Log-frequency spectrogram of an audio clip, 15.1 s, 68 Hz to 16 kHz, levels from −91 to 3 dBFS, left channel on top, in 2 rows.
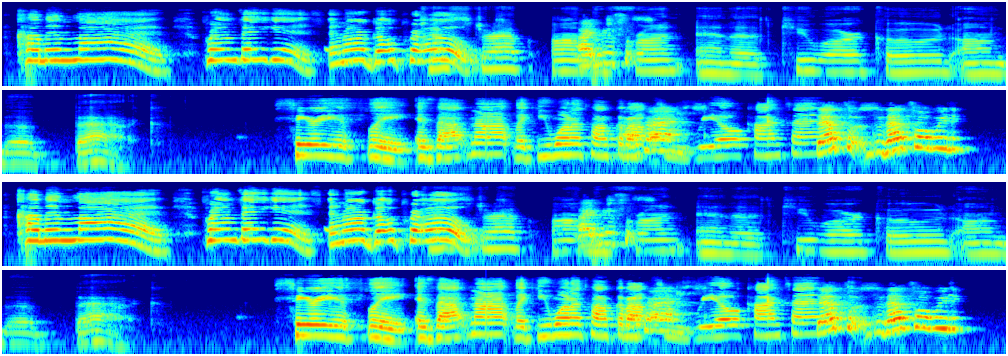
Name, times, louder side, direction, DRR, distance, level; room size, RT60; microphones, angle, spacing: voice 1, 0.1-1.2 1.5-3.6 9.7-13.7, right 3 dB, 20° right, 0.4 m, -24 dB
voice 2, 3.2-3.9 4.1-8.5, left 3 dB, 85° left, 0.9 m, -36 dB
voice 3, 4.3-4.6 12.2-12.7 13.6-14.7, equal, 25° left, 0.7 m, -23 dB
4.6 x 2.2 x 3.3 m
head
